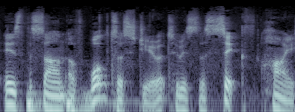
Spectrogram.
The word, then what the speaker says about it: Stuart: As well, but it's the third high steward in Scotland that adopts Stuart as a surname.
